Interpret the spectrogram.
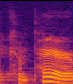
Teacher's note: we'll find the stress Mark is on the second syllable · we notice that the pair is stressed more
